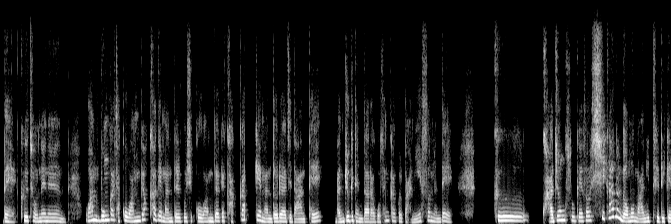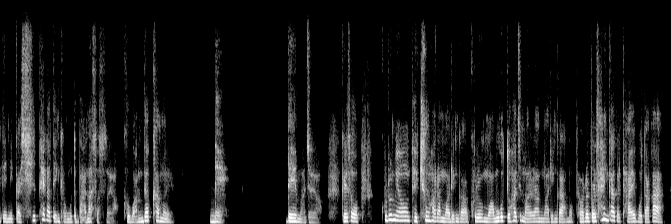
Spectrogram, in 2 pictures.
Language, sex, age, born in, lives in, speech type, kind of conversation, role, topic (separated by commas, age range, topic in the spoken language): Korean, female, 40-44, South Korea, United States, conversation, podcast, guest, 솔직히 실패를 통해 얻은 가장 큰 교훈은 무엇인가요?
